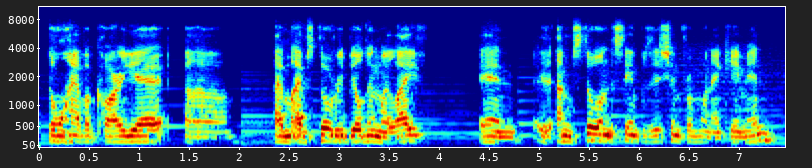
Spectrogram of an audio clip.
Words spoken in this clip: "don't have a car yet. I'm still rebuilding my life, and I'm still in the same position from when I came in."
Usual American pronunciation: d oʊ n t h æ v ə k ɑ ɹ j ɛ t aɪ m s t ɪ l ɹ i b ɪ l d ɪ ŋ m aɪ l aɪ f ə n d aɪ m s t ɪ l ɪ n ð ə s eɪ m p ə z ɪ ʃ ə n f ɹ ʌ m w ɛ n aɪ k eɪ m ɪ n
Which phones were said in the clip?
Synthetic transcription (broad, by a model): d oʊ n t h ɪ v ə k ɑ ɹ j ɛ t aɪ m s t ɪ l ɹ i b ɪ l d ɪ ŋ m aɪ l aɪ f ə n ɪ aɪ m s t ɪ l ɪ n ð ə s eɪ m p ə z ɪ ʃ ə n f ɹ ʌ m w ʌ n aɪ k eɪ m ɪ n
